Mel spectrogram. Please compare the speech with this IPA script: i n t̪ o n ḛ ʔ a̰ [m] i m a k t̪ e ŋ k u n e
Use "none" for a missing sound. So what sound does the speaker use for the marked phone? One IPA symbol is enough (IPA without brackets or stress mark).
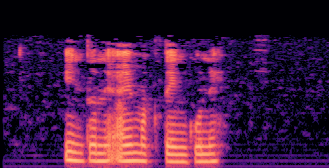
none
